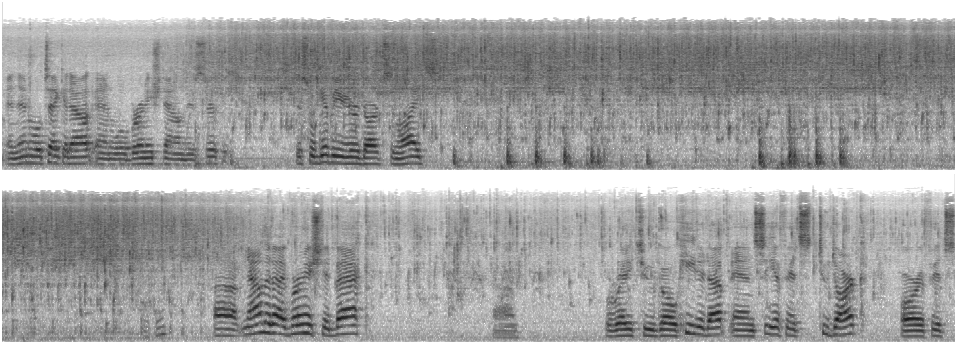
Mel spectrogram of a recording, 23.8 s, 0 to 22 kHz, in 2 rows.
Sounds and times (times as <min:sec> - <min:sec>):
Water: 0:00.1 - 0:23.8
Fill (with liquid): 0:02.0 - 0:23.8
Water tap, faucet: 0:02.1 - 0:23.8.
